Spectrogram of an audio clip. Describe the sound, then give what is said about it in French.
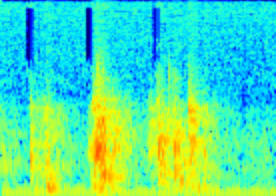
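A door is opened after someone knocked, with a short series of wooden clunks and rattles over under two seconds, a low steady hum beneath and no voices. “Tu vas ouvrir. Tu vas faire comme si c'était mon secrétaire. Allô, oui. Ouvre la porte.”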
